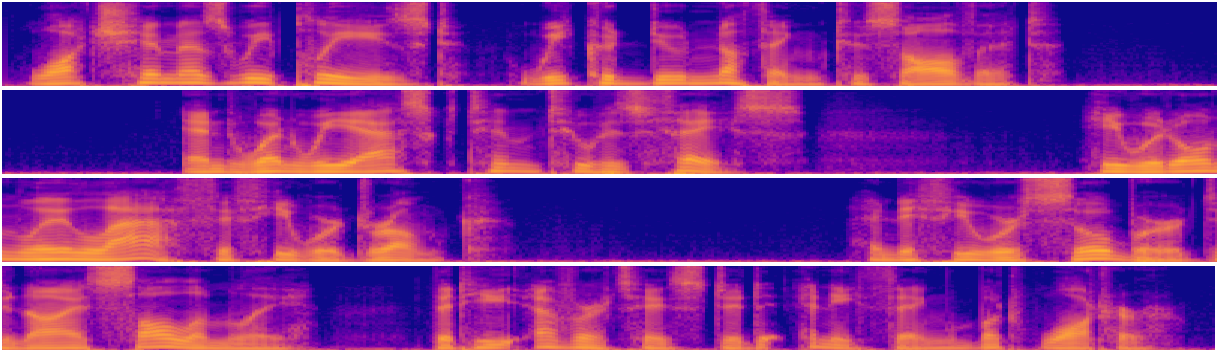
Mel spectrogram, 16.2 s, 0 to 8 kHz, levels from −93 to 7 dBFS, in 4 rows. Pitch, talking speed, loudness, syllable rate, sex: 100 Hz, 155 wpm, -18 LUFS, 4.8 syllables/s, male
